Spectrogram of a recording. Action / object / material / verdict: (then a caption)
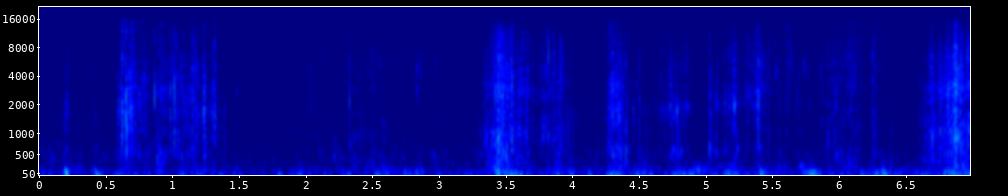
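scrape / foam bead slime (floam) / polystyrene beads / none. A palm-sized lump of yellow floam, polystyrene foam beads in slime, is held in both hands and squeezed, pressed and kneaded with the fingertips and long pink nails. It gives off quiet, bright bursts of crunchy, crinkling bead sounds that swell and fade with each press over a low, soft background.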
